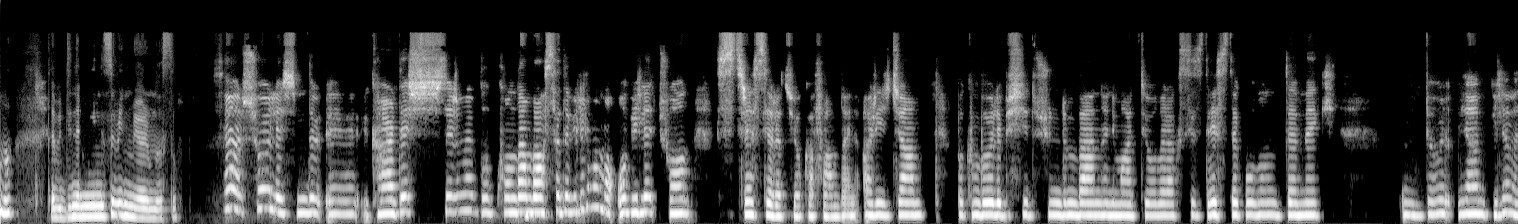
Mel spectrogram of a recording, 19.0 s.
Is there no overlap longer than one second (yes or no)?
yes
